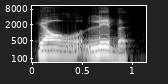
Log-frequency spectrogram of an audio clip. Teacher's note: غین مستعلیہ ہے، پر پڑھا جائے گا، اس کو ہلانا نہیں، اس پر قلقلہ نہیں ہونا چاہیے، با ساکن پر قلقلہ ہوگا، کیونکہ حروف قلقلہ 5 ہیں، قاف، تا، با، جیم اور دال، 3 تو اس کے اندر ہی آ رہے ہیں۔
